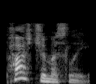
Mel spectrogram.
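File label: "posthumously", British English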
